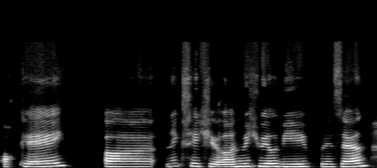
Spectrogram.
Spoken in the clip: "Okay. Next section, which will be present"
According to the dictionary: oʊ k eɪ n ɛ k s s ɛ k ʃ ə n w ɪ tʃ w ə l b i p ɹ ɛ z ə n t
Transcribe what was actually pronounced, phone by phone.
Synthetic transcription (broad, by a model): oʊ k eɪ n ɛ k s s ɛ ʃ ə n w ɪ tʃ w ə l b i p ɹ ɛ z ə n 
